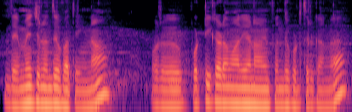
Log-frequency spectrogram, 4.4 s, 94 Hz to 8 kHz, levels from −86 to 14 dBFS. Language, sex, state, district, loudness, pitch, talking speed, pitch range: Tamil, male, Tamil Nadu, Namakkal, -17 LUFS, 120 Hz, 150 wpm, 115-130 Hz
